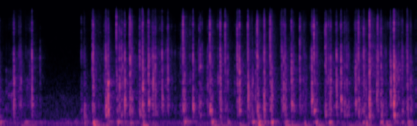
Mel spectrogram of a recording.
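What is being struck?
Plastic keyboard with round keycaps.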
